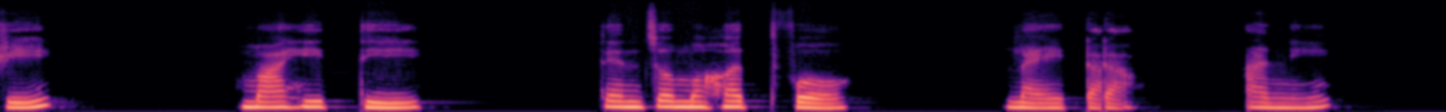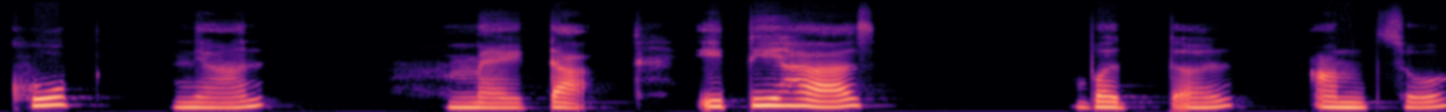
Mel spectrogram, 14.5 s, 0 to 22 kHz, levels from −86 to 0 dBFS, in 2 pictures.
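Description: At 5.50 s the speech stutters as an 85.3 ms stretch plays twice. This is repeated frames: a compressed block was decoded again, lengthening the audio by 85.3 ms.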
